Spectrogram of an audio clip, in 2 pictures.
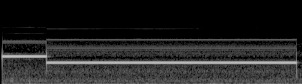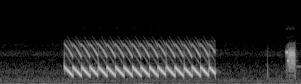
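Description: Fire dispatch alert tones over a Uniden radio scanner's speaker: a short higher tone, then a long steady lower tone for about five seconds. After a pause comes about three seconds of rapid repeated falling chirps. These are the two-tone page and alert that set off firefighters' pagers before a call is read out.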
